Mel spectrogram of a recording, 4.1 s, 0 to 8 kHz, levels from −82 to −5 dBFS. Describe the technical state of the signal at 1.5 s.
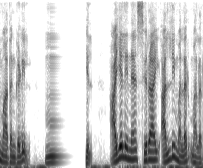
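At 1.5 s the signal sits inside a long network dropout, likely lost packets, running from 1.02 to 1.73 s. The receiver stretches the last sound into a fading buzz, leaving about 0.3 s of near-silence before the speech resumes with roughly 0.7 s missing.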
